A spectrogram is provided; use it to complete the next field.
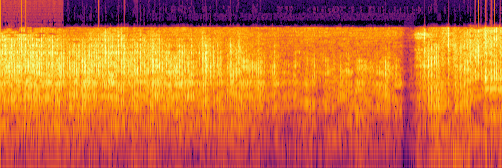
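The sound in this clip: A prize wheel spins with a steady, fast ratcheting clatter that stays loud throughout, broken by one short dip near the end before the rattling resumes.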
